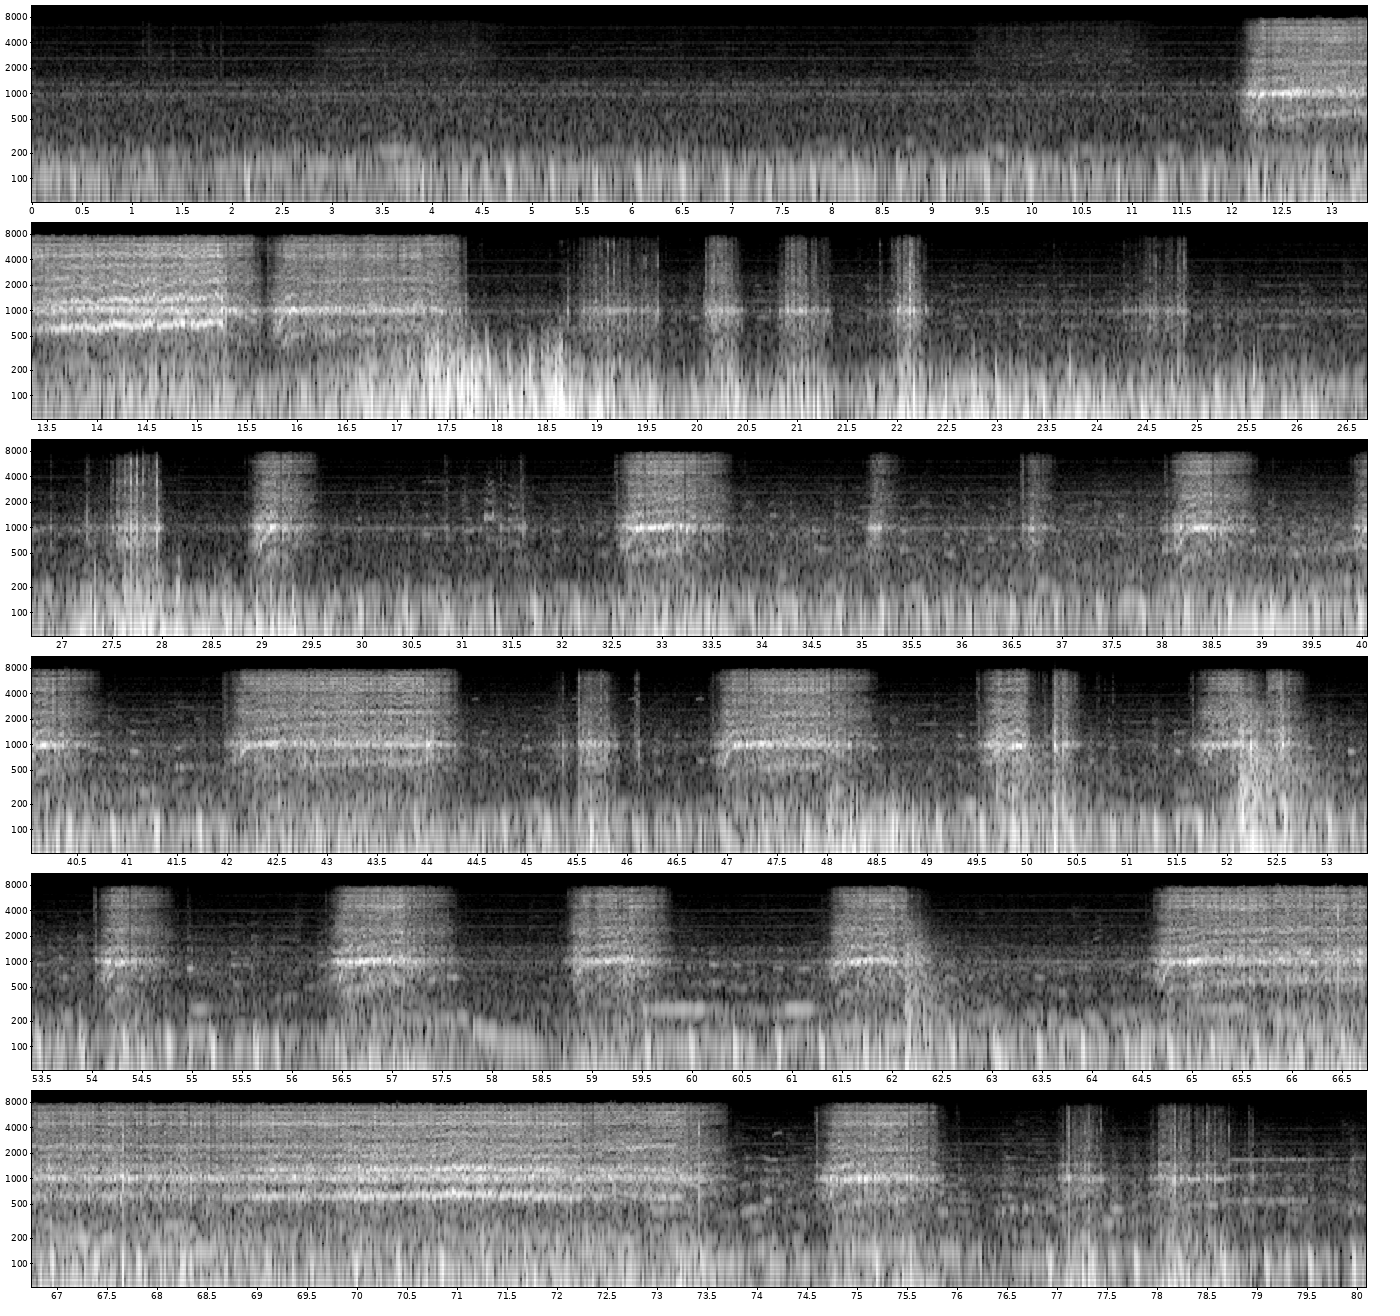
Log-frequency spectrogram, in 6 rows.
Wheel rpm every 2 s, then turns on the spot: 0, 0, 0, 0, 0, 10, 130, 130, 100, 10, 20, 0, 0, 0, 10, 0, 60, 10, 10, 30, 20, 130, 20, 60, 30, 30, 20, 20, 50, 40, 20, 10, 110, 160, 160, 160, 100, 70, 10, 10.
18-22 44-46 74-80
